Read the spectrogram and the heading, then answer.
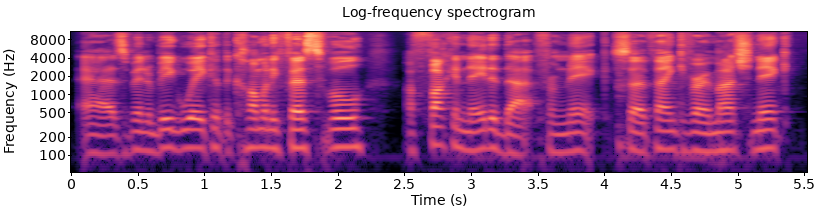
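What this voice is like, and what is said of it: Hoarse, tired voice. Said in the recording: “As you can hear, maybe, I've lost my voice.”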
